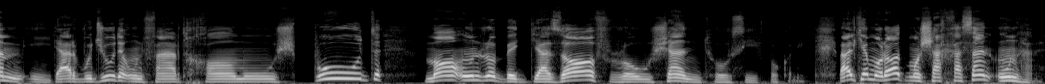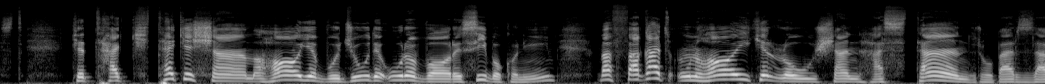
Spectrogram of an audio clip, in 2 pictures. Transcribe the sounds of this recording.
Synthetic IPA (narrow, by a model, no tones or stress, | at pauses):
mʔiːd̪æɾvod͡ʒuːd̪e̞unfæɾd̪̥xɒːmuːʃb̥uːd̪ | mɒːʔuːnrɔːbe̞ɟæzɒːfrowʃænt̪ʰoːsiːfb̥o̞kʰo̞niːmbælkʰe̞mo̞ɾɒːd̪̚mo̞ʃæxːæsænʔunɦæ̰st̪ | cʲʰe̞t̪ʰækʰt̪ʰækʰeʃæːmɦɒːje̞vod͡ʒuːd̪e̞ʔuːɾɔːvɒːɾe̞siːbo̞kʰo̞niːm | væfæɣæt̪ʰunɦɒːiːcʰe̞rowʃænɦæst̪ʰænd̪ɾobæɾzæ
